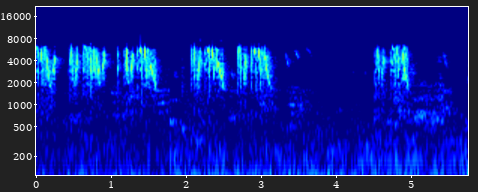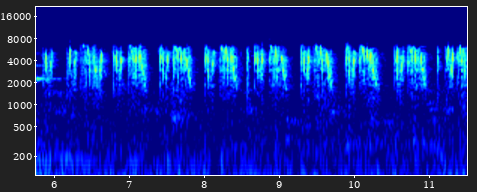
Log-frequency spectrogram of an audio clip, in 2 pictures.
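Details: Natural hill prinia call for trapping: long series of harsh buzzy chips, a short lull near the middle, then a fast regular run to the end.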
